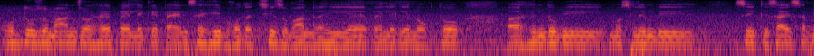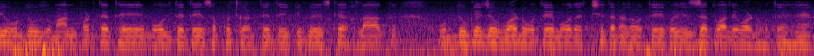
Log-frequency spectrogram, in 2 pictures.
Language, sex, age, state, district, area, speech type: Urdu, male, 30-45, Delhi, East Delhi, urban, spontaneous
